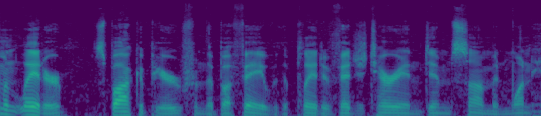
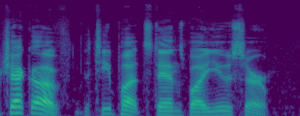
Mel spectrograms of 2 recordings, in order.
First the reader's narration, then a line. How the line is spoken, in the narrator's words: added brightly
